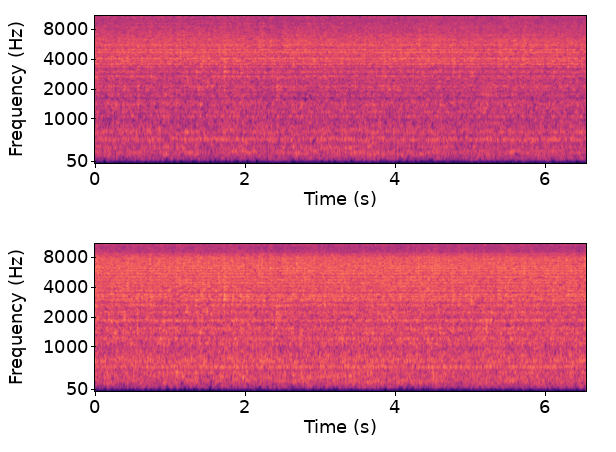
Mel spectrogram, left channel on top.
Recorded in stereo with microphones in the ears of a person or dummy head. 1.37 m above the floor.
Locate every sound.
0.0 s running water: 70° right (ahead or behind), 1.0 m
